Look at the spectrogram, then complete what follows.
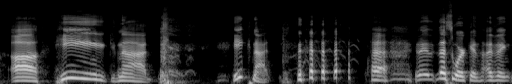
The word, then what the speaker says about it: Heeknot: Heeknot is a typo of Geekbot that happened a long time ago, so the K isn't silent, but it isn't overpronounced. Oh, Heeknot.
